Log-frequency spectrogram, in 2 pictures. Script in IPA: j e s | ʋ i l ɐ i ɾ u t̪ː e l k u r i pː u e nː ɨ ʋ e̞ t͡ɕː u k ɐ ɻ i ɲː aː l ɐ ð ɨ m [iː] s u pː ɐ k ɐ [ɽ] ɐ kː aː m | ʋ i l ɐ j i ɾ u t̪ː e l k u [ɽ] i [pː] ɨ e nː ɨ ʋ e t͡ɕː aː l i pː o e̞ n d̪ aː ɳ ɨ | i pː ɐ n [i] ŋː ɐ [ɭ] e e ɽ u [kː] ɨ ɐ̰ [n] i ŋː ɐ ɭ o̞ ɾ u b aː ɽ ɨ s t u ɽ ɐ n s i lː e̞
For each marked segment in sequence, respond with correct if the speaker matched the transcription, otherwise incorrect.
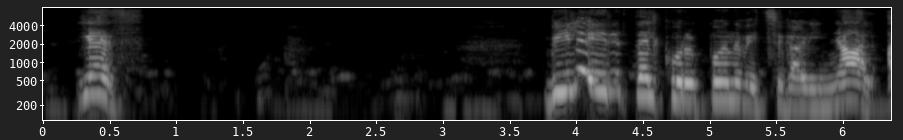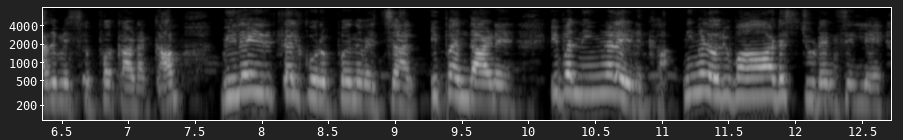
incorrect: i, correct, incorrect: r, correct, correct, correct, correct, correct

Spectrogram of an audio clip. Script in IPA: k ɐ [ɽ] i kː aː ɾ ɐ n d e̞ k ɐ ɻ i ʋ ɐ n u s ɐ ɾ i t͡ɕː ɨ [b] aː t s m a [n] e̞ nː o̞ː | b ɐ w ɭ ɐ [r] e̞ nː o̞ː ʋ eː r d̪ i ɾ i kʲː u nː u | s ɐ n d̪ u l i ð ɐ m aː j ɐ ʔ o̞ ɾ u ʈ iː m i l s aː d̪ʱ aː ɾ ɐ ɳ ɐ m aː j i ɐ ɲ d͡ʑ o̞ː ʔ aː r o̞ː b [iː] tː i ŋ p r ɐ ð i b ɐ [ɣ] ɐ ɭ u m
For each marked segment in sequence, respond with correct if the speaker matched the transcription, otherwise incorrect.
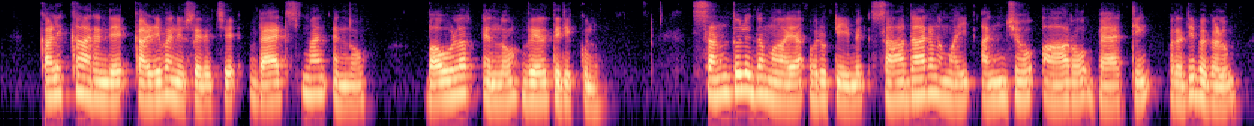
incorrect: ɭ, correct, correct, correct, incorrect: aː, correct

